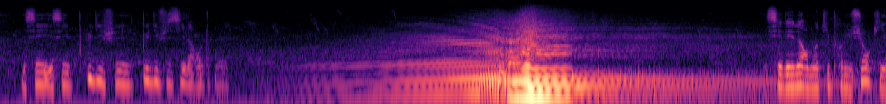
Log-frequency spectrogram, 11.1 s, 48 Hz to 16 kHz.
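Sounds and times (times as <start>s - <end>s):
speech: 0.3s - 3.0s, 9.7s - 11.0s
motorcycle engine idling and revving: 3.4s - 11.0s.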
